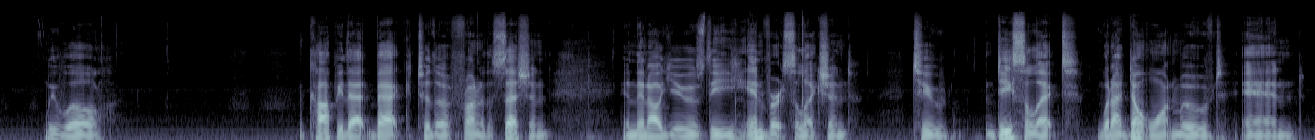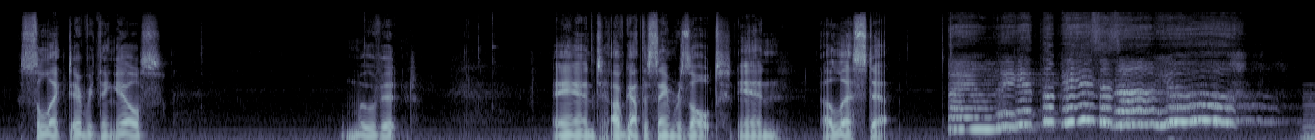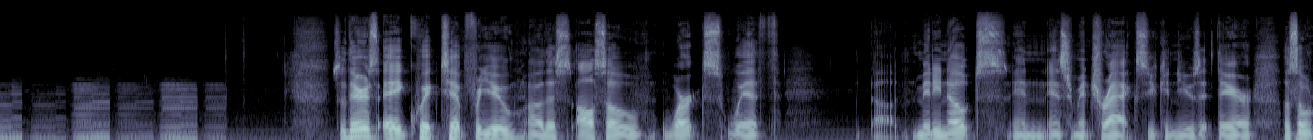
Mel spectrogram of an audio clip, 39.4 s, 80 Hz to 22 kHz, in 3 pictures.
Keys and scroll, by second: 8.0 super+i, 19.0 Return.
